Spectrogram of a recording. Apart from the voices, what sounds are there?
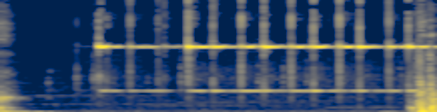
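small hand bell ringing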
